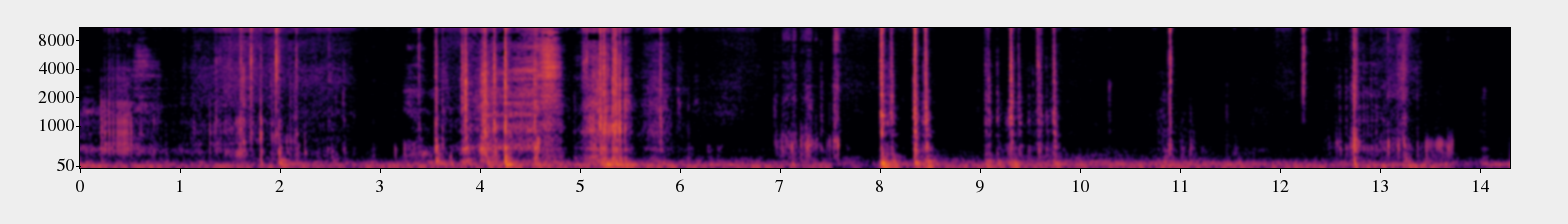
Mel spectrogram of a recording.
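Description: Handling noise: scattered small clicks, scrapes and knocks over a low steady hum, with one sharper click about eight seconds in.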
